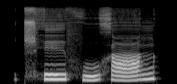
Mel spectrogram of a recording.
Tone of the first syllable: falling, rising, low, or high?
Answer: high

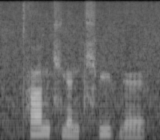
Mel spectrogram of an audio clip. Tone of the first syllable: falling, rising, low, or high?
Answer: high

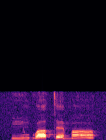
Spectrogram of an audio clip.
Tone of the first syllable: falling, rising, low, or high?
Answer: rising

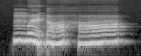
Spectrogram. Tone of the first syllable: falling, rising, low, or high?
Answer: falling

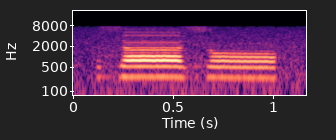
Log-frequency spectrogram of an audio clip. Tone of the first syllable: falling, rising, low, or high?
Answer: high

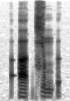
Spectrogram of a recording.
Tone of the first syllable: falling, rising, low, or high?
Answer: low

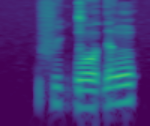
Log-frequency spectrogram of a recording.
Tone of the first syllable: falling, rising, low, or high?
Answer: low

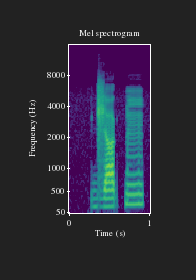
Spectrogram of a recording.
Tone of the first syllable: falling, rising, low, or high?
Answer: low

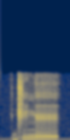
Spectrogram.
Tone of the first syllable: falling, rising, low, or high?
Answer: low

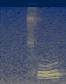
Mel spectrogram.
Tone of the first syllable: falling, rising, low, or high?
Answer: rising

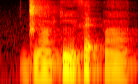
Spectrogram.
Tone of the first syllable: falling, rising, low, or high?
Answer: low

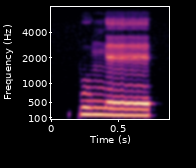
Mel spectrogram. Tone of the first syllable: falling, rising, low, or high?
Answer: high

